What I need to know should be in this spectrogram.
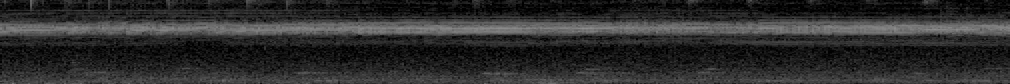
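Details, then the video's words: At nightfall in a garden, a cicada keeps up a continuous shrill hiss, very high and even in pitch, with no pauses, over faint low night background. "BAT SOUND AND CICADA SOUND"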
